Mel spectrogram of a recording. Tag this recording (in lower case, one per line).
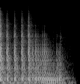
cupboard open or close
home sounds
